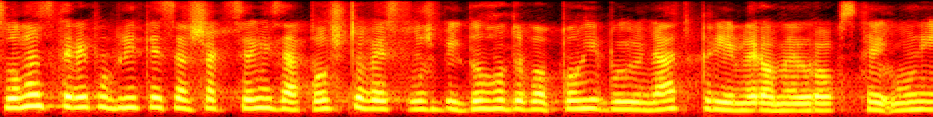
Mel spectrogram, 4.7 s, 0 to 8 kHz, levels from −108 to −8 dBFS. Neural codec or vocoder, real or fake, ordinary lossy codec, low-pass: codec, 16 kHz, 2 kbps, FreqCodec, smaller model; fake; none; none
